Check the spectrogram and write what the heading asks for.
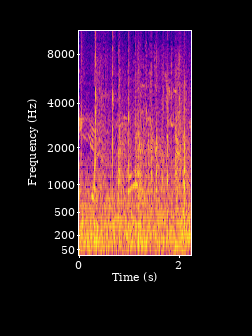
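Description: Tennis players' footsteps and short sneaker squeaks on a hard court, a scatter of light clicks, with a voice in the background.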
